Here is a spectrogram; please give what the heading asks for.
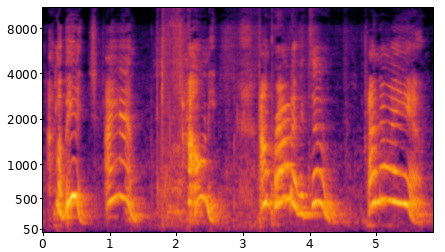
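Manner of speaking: high, proud and defiant; sassy pride. Real, not acted. Proudly owning being a bitch.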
